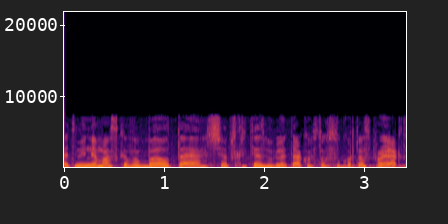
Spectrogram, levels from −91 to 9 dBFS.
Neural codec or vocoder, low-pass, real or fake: codec, 16 kHz, 8 kbps, FreqCodec, larger model; 7.2 kHz; fake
